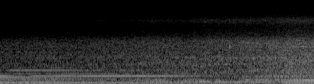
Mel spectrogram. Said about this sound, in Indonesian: ya ya ada motor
